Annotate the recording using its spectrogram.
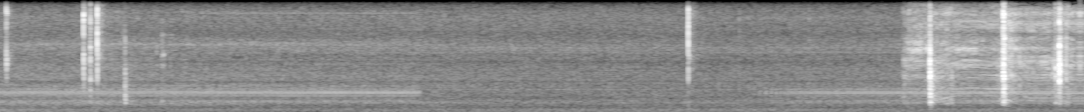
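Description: Faint steady hum from an opened Mac mini while its power button is held in, with a thin high whine that stops about three seconds in. A few light clicks, sharper near the end.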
